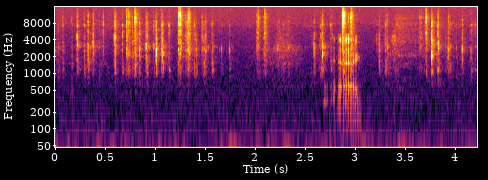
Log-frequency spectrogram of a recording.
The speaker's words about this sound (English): Can't believe I'm typing grilled cheese.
